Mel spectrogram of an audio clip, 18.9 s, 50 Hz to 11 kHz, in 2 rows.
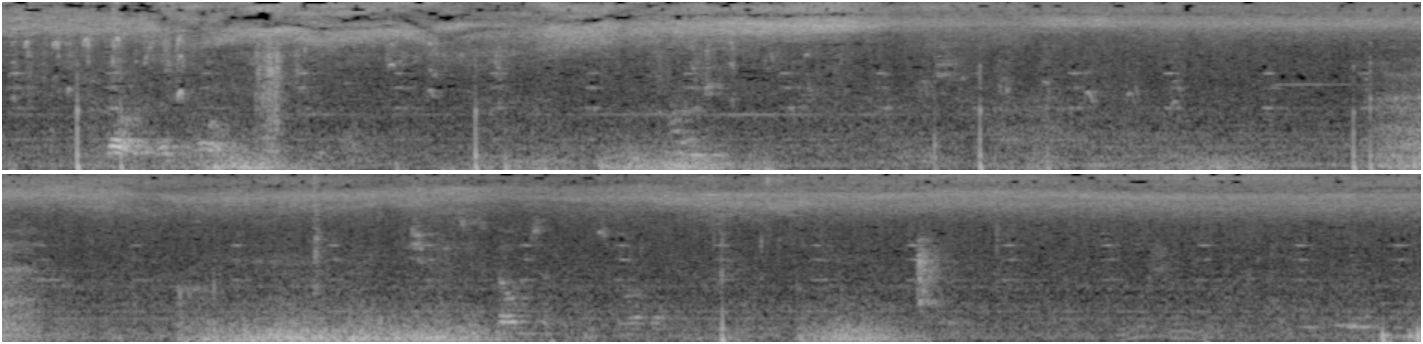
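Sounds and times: high-pitched hiss: 0.0 - 18.9.

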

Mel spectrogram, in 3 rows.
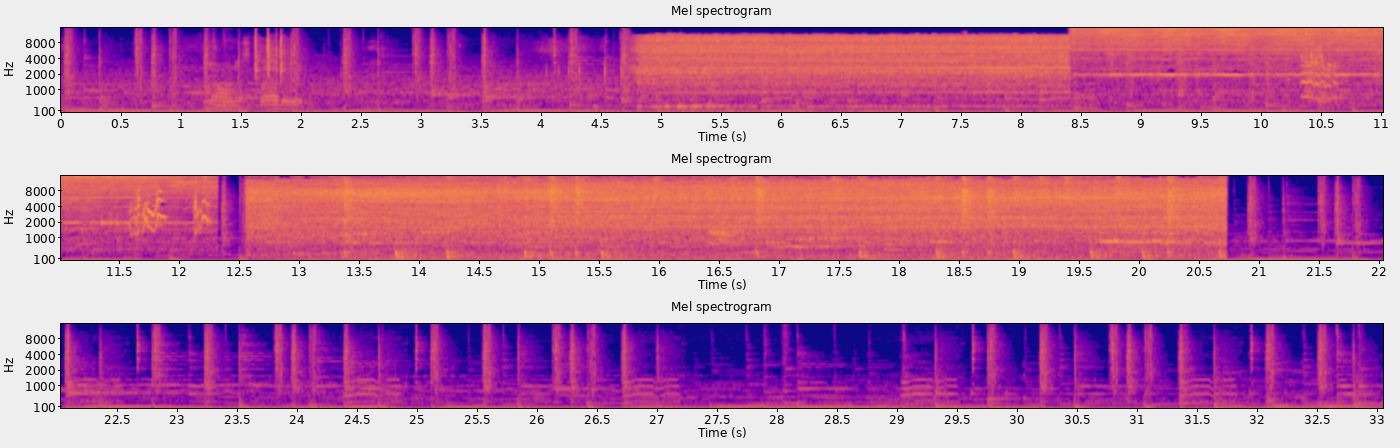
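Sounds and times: background music: 0.0 - 33.0
cordless drill mixing paint: 4.7 - 20.8.

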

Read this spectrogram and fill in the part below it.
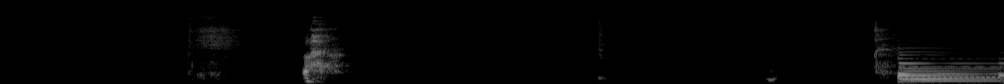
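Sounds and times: man sighing: 3.0 - 3.5.

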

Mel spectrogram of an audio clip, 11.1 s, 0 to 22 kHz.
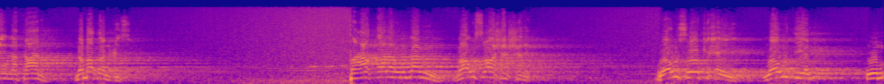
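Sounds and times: faint hum: 0.0 - 11.0
steady hiss: 0.0 - 11.0.

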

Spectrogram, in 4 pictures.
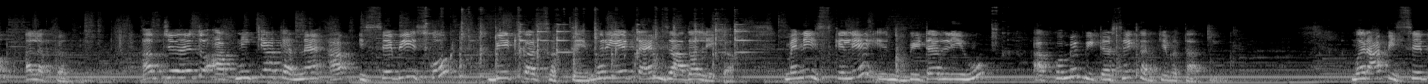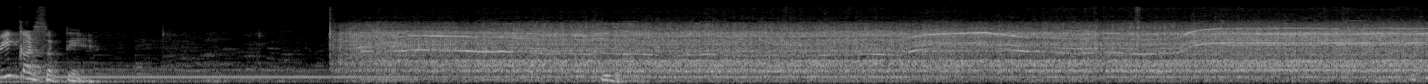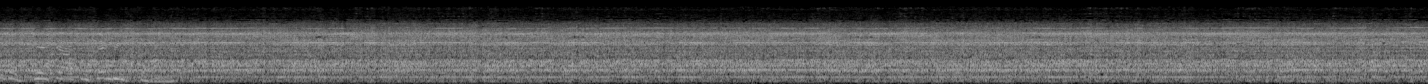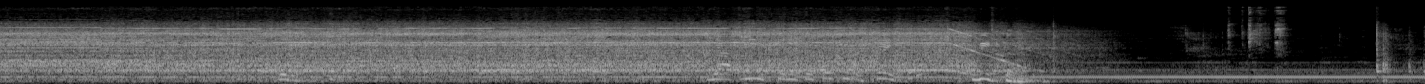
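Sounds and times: electric hand mixer whipping: 4.1 - 7.9, 17.6 - 54.0.

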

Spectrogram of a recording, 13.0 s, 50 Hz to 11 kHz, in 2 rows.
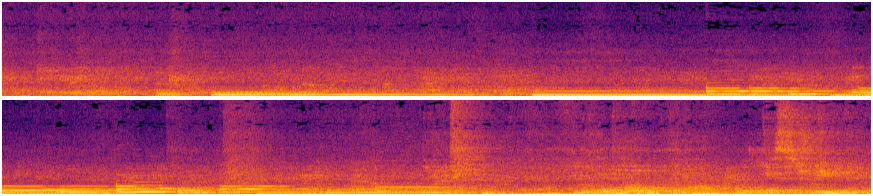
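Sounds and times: amplified electric guitar chords: 1.1 - 13.0.

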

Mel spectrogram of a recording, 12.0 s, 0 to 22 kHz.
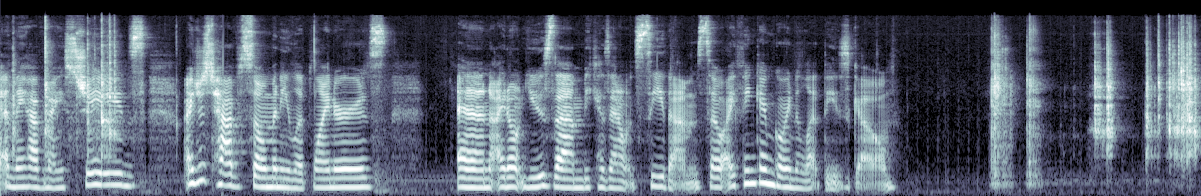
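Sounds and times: pencils clicking against plastic: 0.0 - 1.2, 10.9 - 12.0.

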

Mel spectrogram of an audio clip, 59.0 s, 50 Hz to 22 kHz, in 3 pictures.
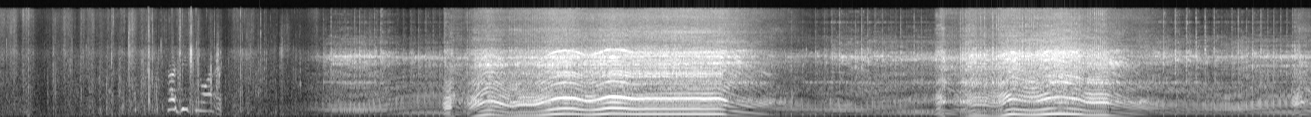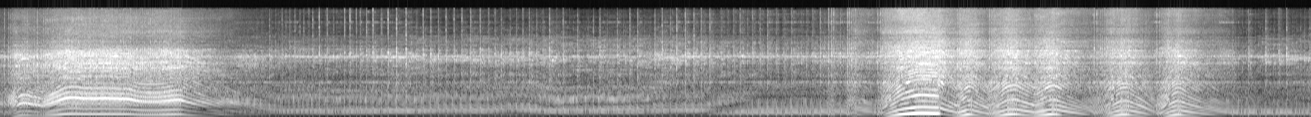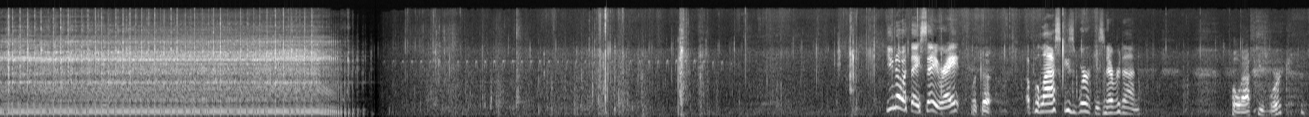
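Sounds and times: chainsaw cutting: 1.8 - 50.2, 51.9 - 58.9.

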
